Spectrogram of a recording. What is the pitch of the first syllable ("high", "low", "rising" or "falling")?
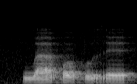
rising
